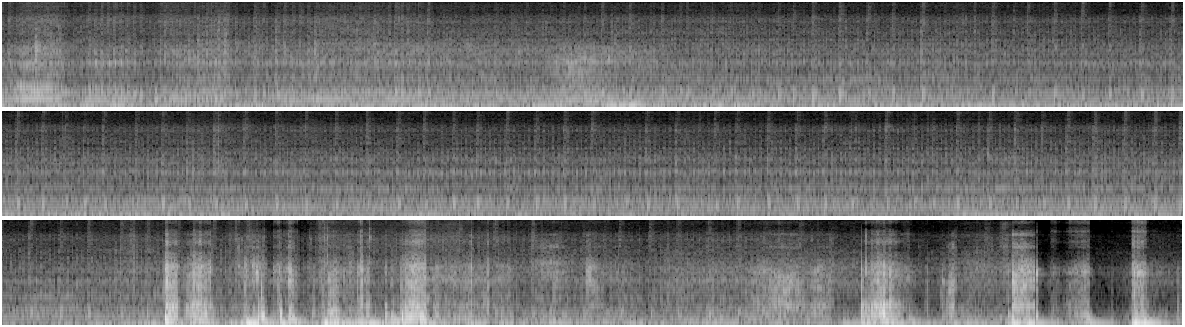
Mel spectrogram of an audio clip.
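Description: A dirt bike engine idles and revs nearby.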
